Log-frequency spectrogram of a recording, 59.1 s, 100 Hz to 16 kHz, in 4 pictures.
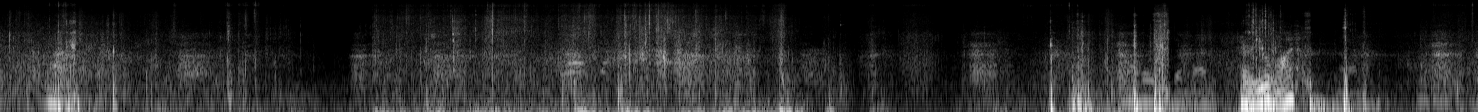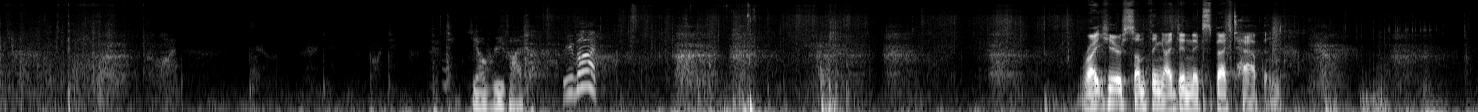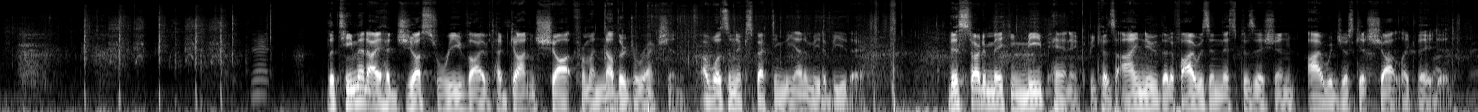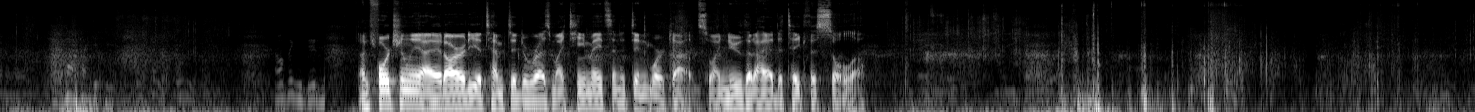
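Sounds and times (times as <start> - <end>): twigs snapping: 0.0 - 8.5, 27.6 - 32.4
body pushing through twiggy brush: 0.0 - 13.0, 20.2 - 26.8
dry leaves crunching: 3.7 - 7.9.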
